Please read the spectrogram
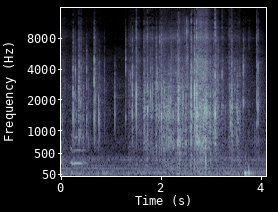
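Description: Kraft-paper mailer being torn open and handled: a run of sharp crackles and crinkles, thickening into a dense rustle about two to three seconds in.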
